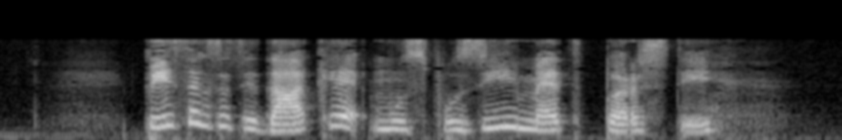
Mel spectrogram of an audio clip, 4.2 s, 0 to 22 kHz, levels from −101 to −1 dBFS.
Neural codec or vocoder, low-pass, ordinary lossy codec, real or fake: vocoder, 48 kHz, 128 mel bands, Vocos; 19.8 kHz; AAC, 24 kbps; fake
